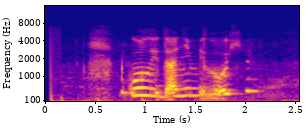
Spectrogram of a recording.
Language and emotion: Russian, sad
